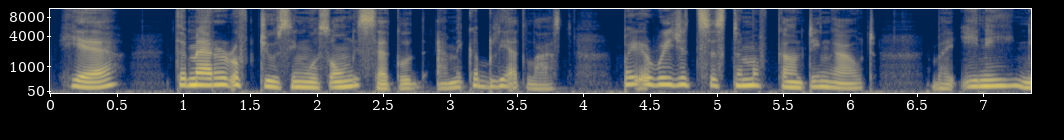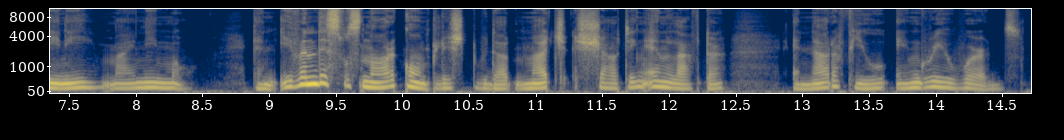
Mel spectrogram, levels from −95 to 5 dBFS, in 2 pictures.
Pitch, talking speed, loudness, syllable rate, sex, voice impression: 165 Hz, 165 wpm, -20 LUFS, 5.1 syllables/s, female, feminine, slightly old, powerful, hard, clear, fluent, intellectual, calm, elegant, strict, sharp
